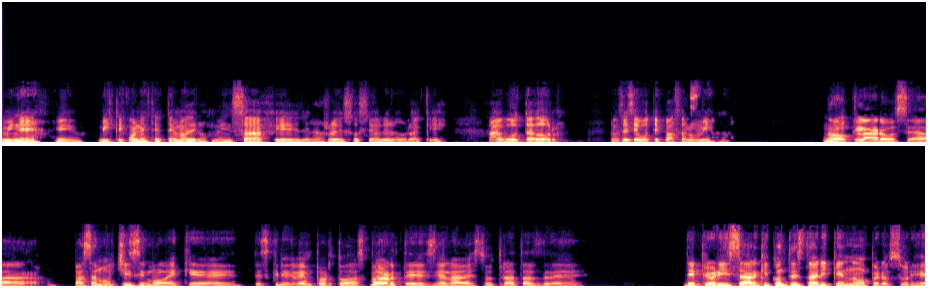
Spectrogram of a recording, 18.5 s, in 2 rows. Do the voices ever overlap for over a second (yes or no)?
no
